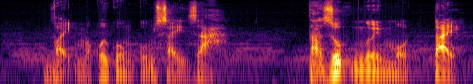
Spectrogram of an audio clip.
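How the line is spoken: Shaken old man muttering. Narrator (Vietnamese): lão biến sắc, lẩm bẩm

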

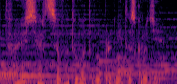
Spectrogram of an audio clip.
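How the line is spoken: Whispered against lips. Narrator (Russian): прошептал Вит мне в губы

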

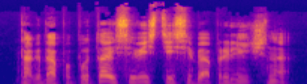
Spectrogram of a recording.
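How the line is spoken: Barking. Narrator (Russian): рявкнул Полин

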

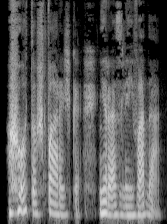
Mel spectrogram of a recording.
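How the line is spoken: Soft chuckling whisper. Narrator (Russian): тихим посмеивающимся шепотом сообщил маг

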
